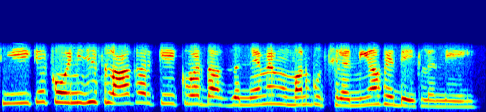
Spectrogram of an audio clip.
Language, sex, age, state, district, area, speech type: Punjabi, female, 18-30, Punjab, Fatehgarh Sahib, rural, conversation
